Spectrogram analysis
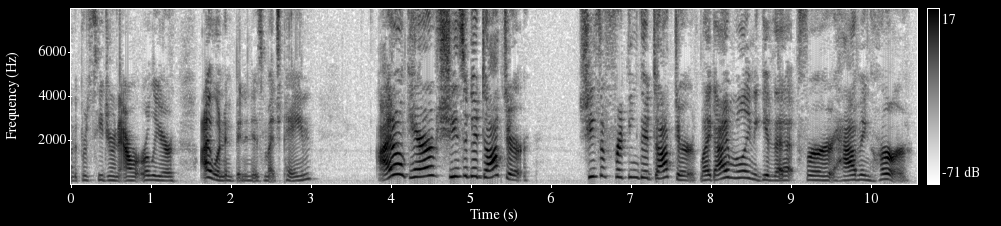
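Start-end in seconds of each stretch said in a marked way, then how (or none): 3.8-7.8 loud, high insistence; raised voice defending her doctor; emphatic. Real, not acted. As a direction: insist it doesn't matter, she's worth it. Insisting she'd put up with the pain.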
